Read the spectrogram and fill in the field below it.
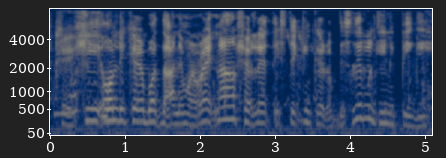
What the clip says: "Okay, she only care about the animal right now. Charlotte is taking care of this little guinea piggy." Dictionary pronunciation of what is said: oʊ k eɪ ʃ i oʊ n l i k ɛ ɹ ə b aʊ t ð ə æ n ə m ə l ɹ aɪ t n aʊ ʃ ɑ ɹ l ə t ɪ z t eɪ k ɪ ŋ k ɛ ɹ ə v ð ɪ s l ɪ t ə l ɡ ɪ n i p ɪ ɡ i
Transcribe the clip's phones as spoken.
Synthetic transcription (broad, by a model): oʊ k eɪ ʃ i oʊ n l i k ɛ ɹ ə b aʊ t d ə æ n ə m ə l ɹ aɪ t n aʊ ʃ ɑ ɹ l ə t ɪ s t eɪ k ɪ ŋ k ɛ ɹ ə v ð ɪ s l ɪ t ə l ɡ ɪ n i p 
